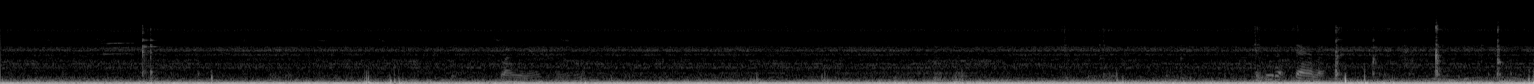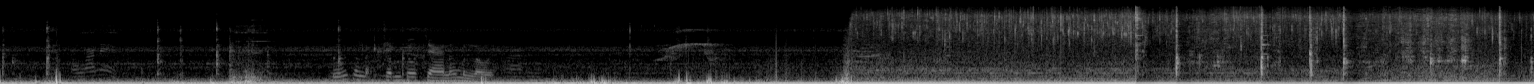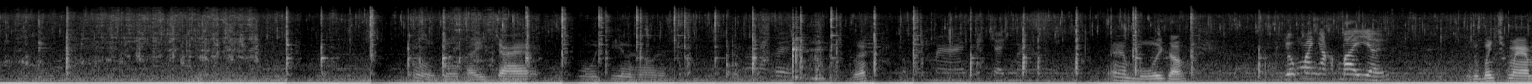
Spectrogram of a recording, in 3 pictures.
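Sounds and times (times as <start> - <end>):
utensil scraping a wok: 23.8 - 45.7
garlic sizzling in hot oil: 23.8 - 46.0.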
